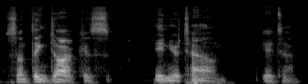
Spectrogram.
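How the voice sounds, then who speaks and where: A man acts out a fervent priest in a tabletop roleplaying game. His voice is very deep and unhurried. He speaks with solemn, portentous weight, as if guarding secrets. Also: a bit bright, slightly rough, dry recording, clean studio sound, exaggerated voice. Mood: grave, secretive. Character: fervent, secretive male priest claiming holy visions.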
